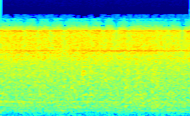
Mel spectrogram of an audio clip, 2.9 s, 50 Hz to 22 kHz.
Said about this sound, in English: But I see one coming down main now, just past me. Looks like a Class 47 on her. That was a light engine actually, so he just gone past me. Well, I suppose it's a passing speed of about 140 miles an hour.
